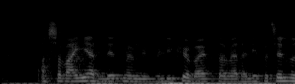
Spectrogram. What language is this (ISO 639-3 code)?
dan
